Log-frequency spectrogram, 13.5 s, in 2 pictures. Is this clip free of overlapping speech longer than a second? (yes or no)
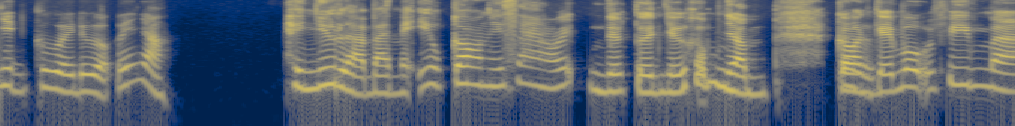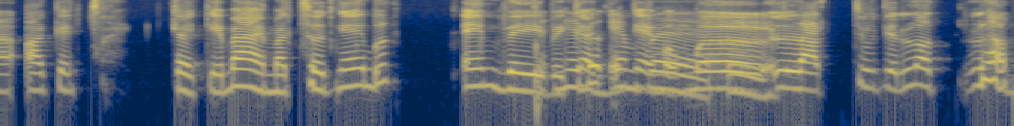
no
